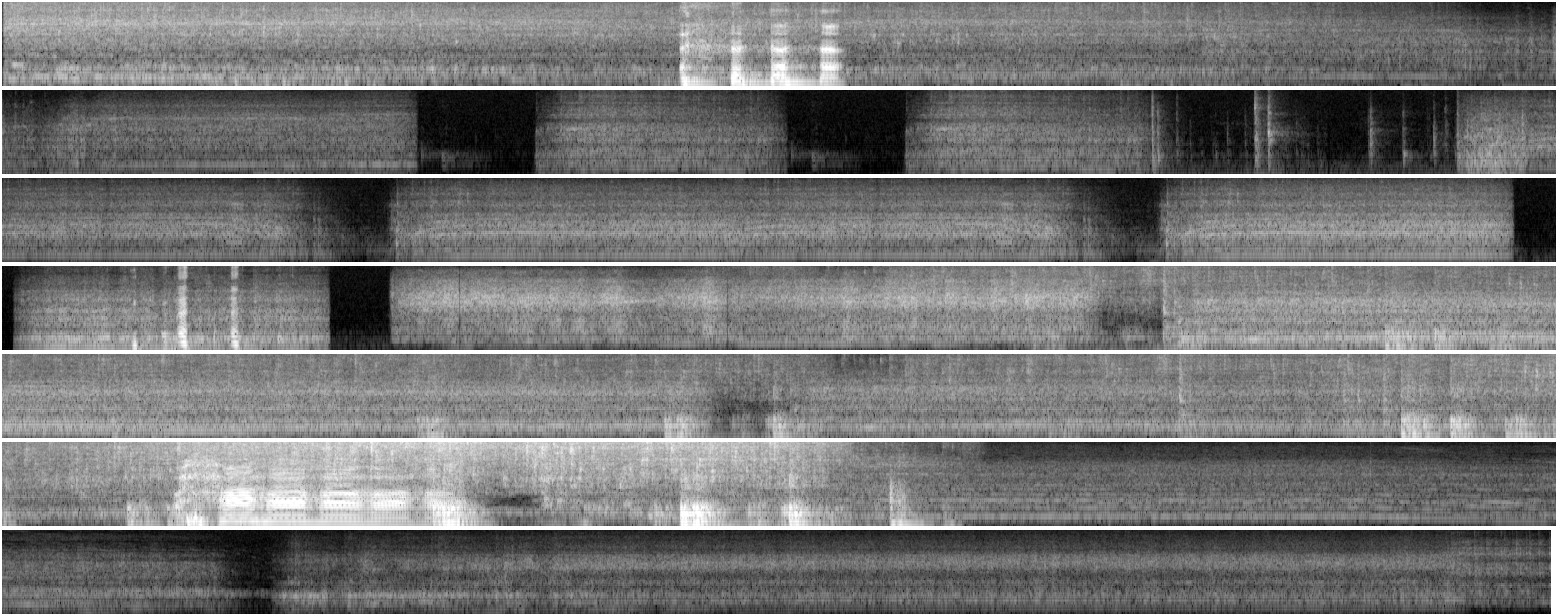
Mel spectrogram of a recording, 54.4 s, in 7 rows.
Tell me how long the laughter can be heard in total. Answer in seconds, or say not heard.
3 s.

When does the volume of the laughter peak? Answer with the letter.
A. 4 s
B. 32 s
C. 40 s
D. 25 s
C.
